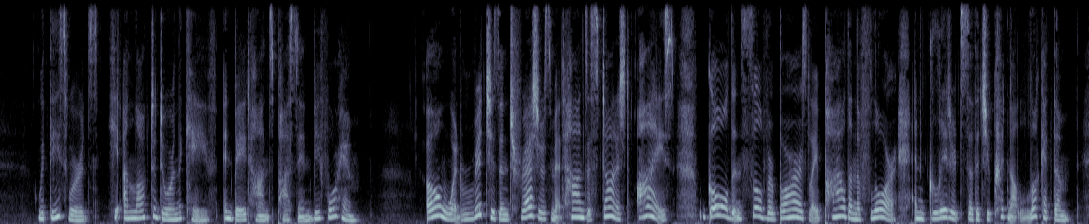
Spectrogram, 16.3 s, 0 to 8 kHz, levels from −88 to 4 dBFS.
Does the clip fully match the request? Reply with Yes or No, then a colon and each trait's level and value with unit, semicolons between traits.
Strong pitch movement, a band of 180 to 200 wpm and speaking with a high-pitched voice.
No: wide, 6.1 semitones; average, 165 wpm; high, 230 Hz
